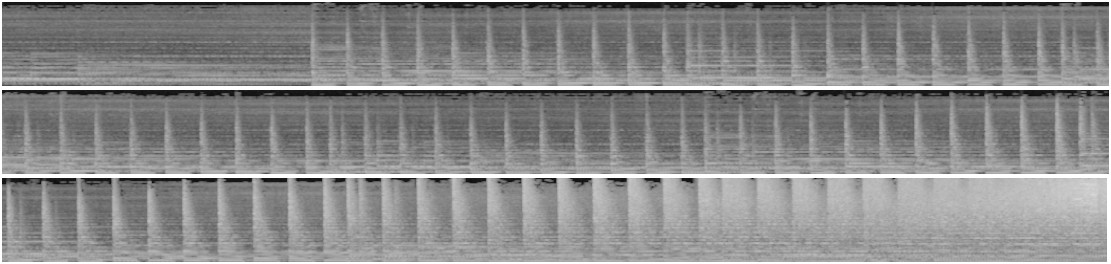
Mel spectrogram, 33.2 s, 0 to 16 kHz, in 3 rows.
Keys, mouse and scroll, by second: 0.2 ctrl+Tab, 5.3 b, 5.6 g, 7.1 b, 7.5 g, 9.0 b, 9.4 g, 10.2 b, 11.5 g, 13.5 KP_Decimal, 15.3 b, 15.6 g, 16.7 right click, 18.0 right click, 18.1 b, 19.0 g, 20.1 b, 21.0 g, 21.6 right click, 22.5-23.6 right drag, 22.7 b, 23.1 g, 26.2 ctrl+Tab, 27.1-29.5 drag, 29.5 e, 31.3 ctrl+Tab, 32.7 middle click.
